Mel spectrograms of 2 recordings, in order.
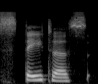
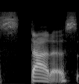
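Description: First: It is said with a British accent. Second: It is said with an American accent.

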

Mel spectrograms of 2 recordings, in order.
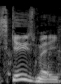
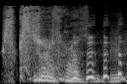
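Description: First: It is said clearly, in a plain voice. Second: It is mumbled, as if through false teeth.

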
